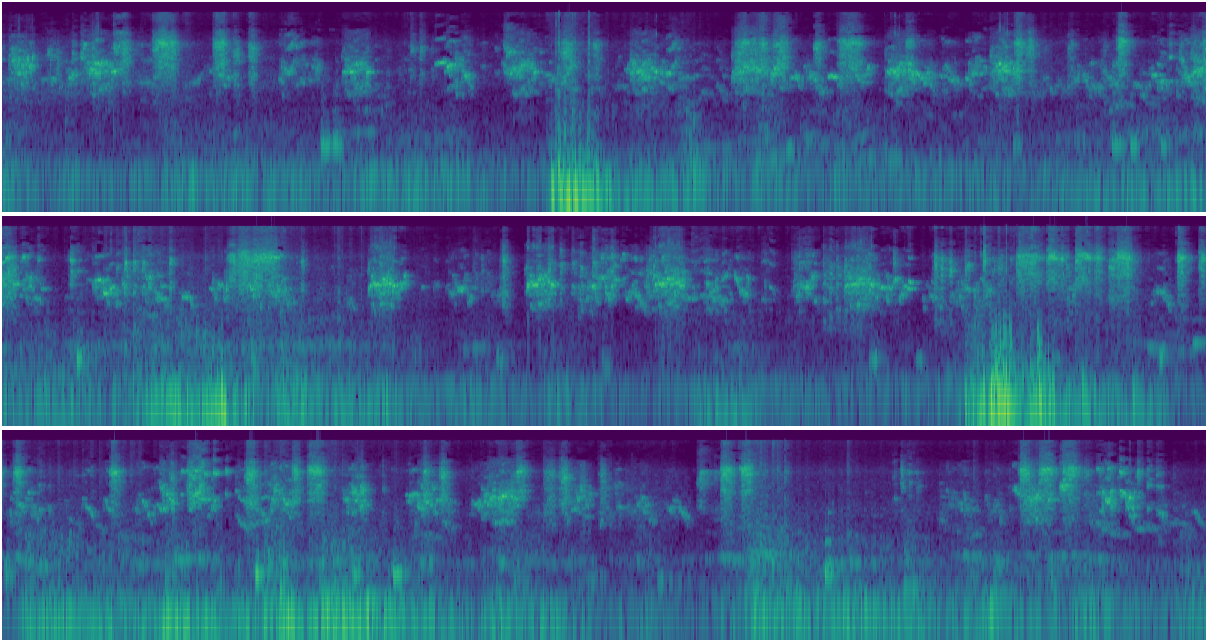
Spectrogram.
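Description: Budgerigar colony chattering: many budgies warbling and squawking in quick, overlapping calls.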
